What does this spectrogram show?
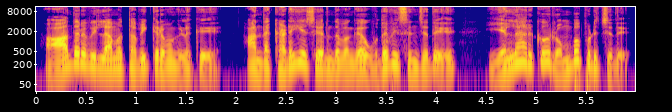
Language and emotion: Tamil, happy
